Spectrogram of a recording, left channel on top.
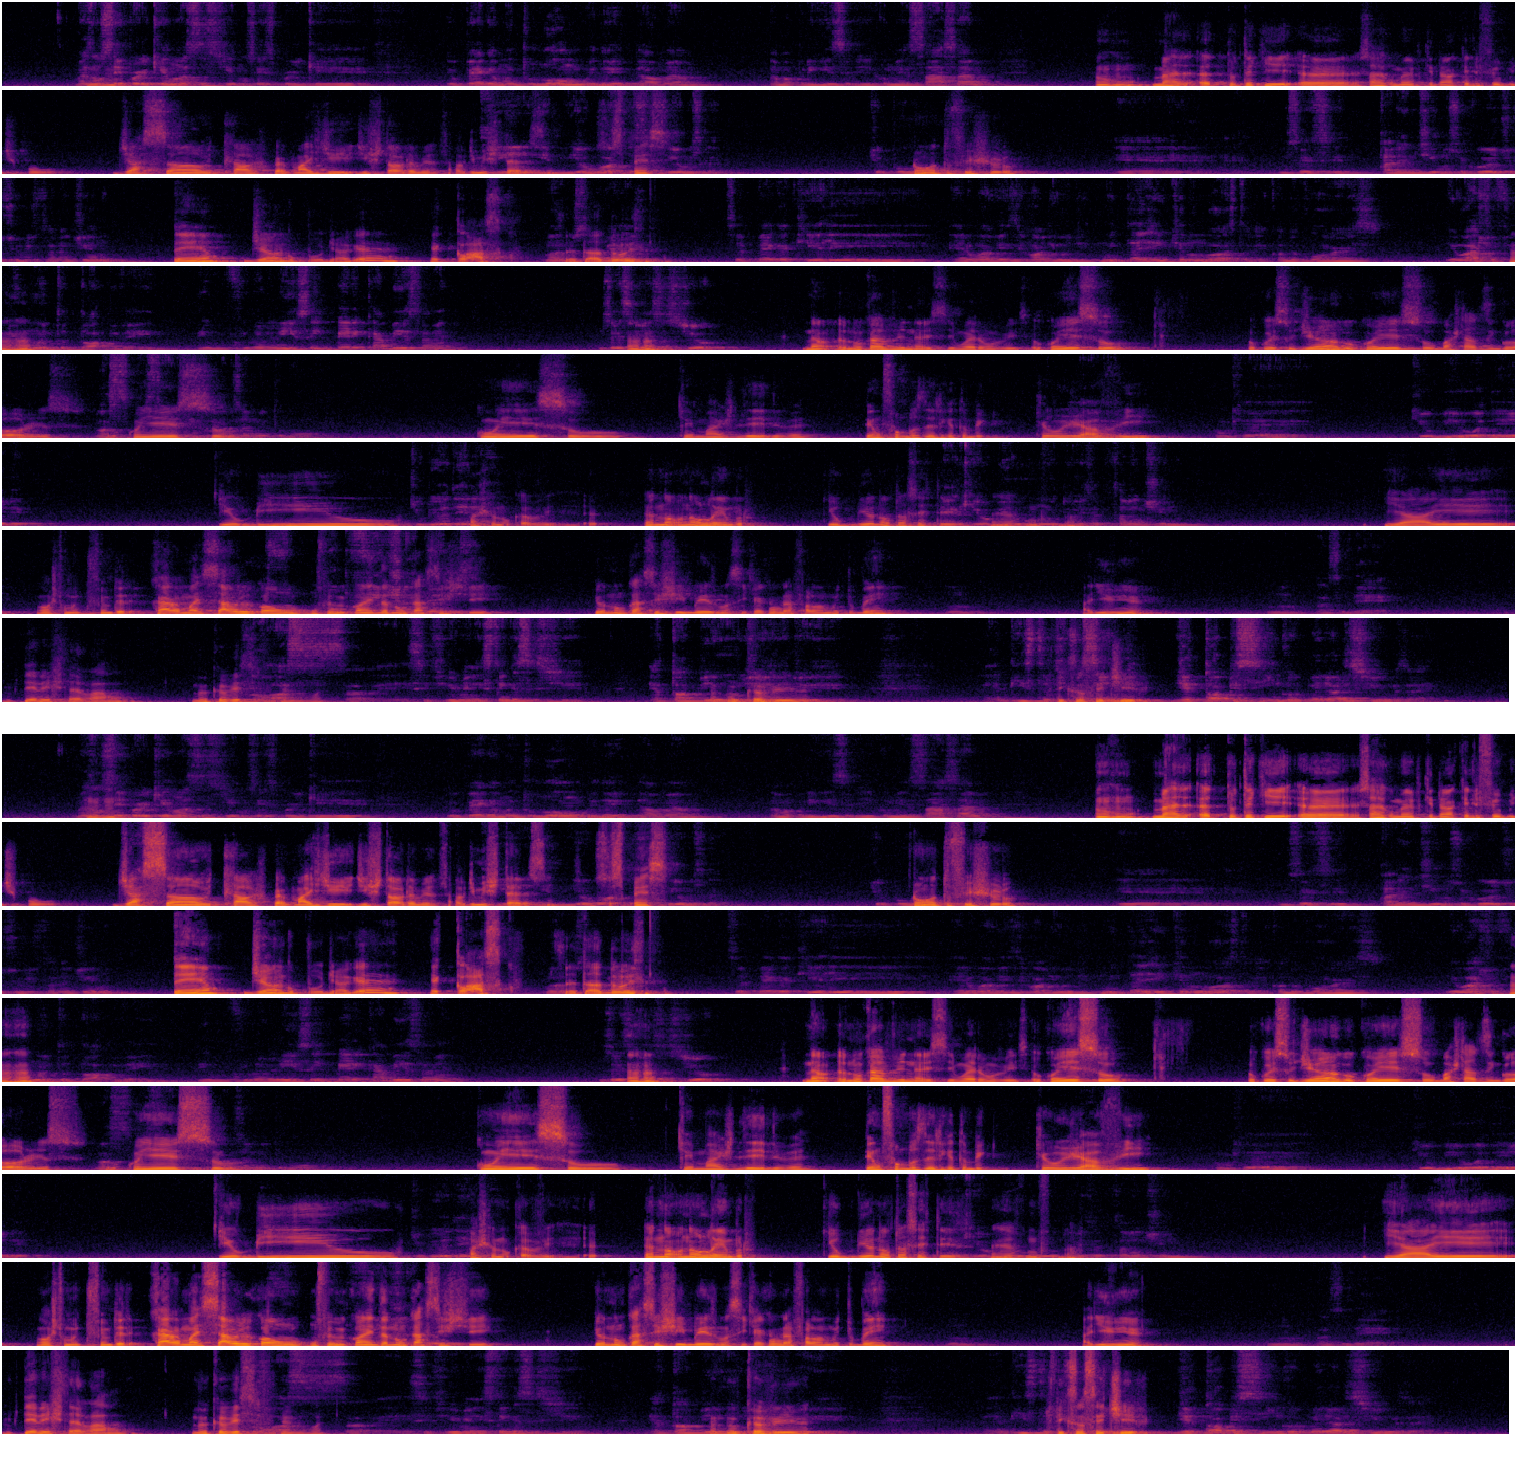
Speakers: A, on the left (about 60°); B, on the right (about 50°).
A: Mas
B: Uhum,
A: não sei por que eu não assisti. Não sei se porque eu pego é muito longo e daí dá uma, dá uma preguiça de começar, sabe?
B: uhum. Mas é, tu tem que, é, só recomendo, porque não é aquele filme, tipo, de ação e tal, tipo, é mais de, de história mesmo, sabe, de
A: Sim,
B: mistério, assim,
A: e, e eu
B: um
A: gosto
B: suspense.
A: desses filmes, cara. Tipo,
B: Pronto, fechou.
A: é, não sei se Tarantino você curte, os filmes de Tarantino.
B: Tenho, Django, pô, Django é, é clássico,
A: Mano,
B: você
A: você
B: tá
A: pega,
B: doido?
A: você pega aquele Era uma vez em Hollywood. Muita gente não gosta, velho, quando eu converso. Eu acho o filme
B: Aham,
A: muito top, velho. E O filme é meio sem pé em cabeça, né? Não sei se
B: aham.
A: você já assistiu.
B: Não, eu nunca vi, né, esse Um Era Uma Vez. Eu conheço... Eu conheço o Django, conheço Bastardos Inglórios,
A: Nossa,
B: eu conheço,
A: Bastardos Inglórios é muito bom, velho.
B: conheço, quem mais dele, velho? Tem um famoso dele que eu também que eu
A: É,
B: já vi,
A: Como que é? Kill Bill é dele.
B: Kill Bill,
A: Kill Bill é dele,
B: acho
A: né?
B: que eu nunca vi, eu, eu não, não lembro. Kill Bill, eu não tenho certeza.
A: É, Kill
B: né?
A: Bill
B: Eu
A: um e dois
B: não-
A: é do Tarantino.
B: E aí, gosto muito do filme dele. Cara, mas sabe
A: Pulp,
B: qual
A: Fi-
B: é um, um filme
A: Pulp
B: que
A: Fiction
B: eu ainda nunca
A: é deles.
B: assisti, que eu nunca assisti mesmo, assim, que a galera fala muito bem?
A: Hum,
B: Adivinha?
A: não faço ideia.
B: Interestelar. velho. Nunca vi
A: Nossa,
B: esse filme, mano.
A: velho, esse filme aí você tem que assistir. É top
B: Eu
A: um
B: nunca
A: de,
B: vi, velho.
A: de é, lista, tipo
B: Ficção
A: assim,
B: científica.
A: de, de top 5 melhores filmes, velho.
